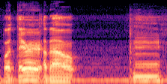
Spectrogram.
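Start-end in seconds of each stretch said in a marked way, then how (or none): none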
